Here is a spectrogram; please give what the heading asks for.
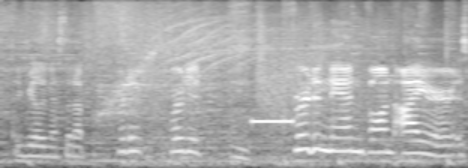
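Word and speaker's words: Ferdinand von Aegir: that ferdinand gosh they really messed it up ferdinand von eyer is pronounced ferdinand von eyer because i probably would have pronounced it here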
